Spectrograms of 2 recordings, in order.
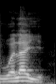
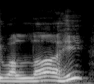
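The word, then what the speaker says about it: والله: Pareil, il y en a qui disent walay. Walay, c'est pas correct. Soit tu dis wallahi, soit tu dis walhayyi. Oui, c'est un nom de Dieu également, mais tu dis pas walay ou bilay, billah ou bien bilhay.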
